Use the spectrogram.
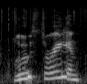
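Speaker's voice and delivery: real accidental voice crack; voice breaking. Real, not acted. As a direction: let the voice crack unintentionally. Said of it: "sorry, my voice just broke there".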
